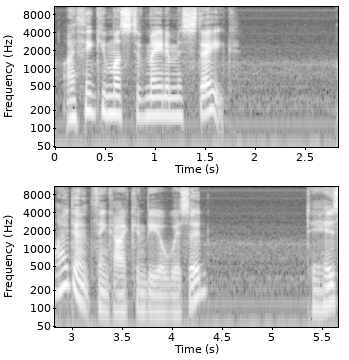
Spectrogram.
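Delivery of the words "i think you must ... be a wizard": put-on young Harry, doubtful; unsure, gently protesting; hesitant boy. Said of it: "he said quietly".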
